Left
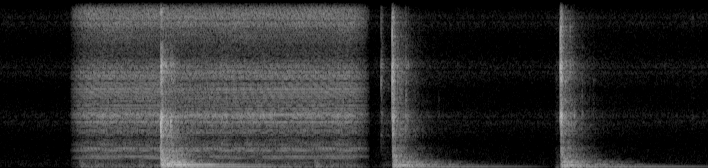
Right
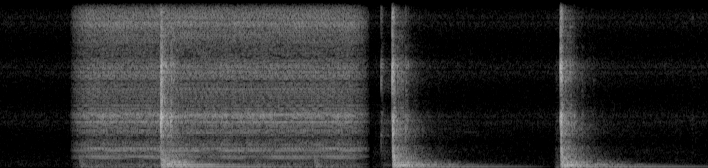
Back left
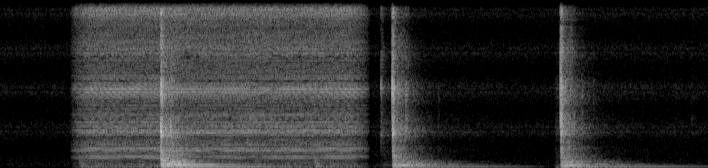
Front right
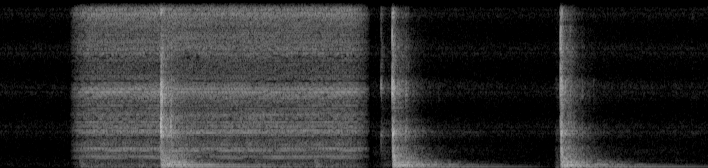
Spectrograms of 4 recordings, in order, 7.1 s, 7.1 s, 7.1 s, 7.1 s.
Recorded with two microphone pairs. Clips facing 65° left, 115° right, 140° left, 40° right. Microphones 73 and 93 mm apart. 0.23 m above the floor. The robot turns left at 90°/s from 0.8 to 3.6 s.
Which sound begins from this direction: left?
A door slam, at 1.6 s.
